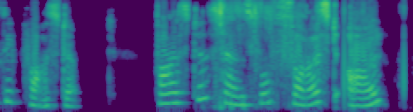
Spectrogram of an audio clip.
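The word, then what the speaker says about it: FASTA: faster faster stands for fast all which pronounce a fast a it is not faster actually fast a and it stands for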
